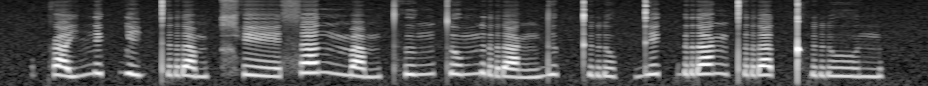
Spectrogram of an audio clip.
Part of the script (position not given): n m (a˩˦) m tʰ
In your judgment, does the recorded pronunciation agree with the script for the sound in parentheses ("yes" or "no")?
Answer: yes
